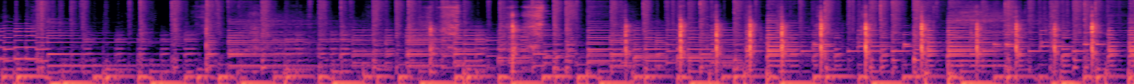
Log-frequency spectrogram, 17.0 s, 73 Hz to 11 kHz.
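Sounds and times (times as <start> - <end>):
background music: 0.0 - 17.0
knife cutting potatoes on board: 6.1 - 17.0.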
